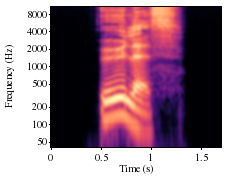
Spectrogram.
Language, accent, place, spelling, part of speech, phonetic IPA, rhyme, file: German, Germany, Berlin, Öles, noun, [ˈøːləs], -øːləs, De-Öles.ogg
- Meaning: genitive singular of Öl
